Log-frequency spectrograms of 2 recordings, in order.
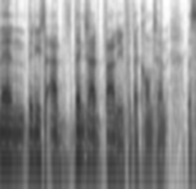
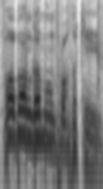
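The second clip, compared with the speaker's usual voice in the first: put-on Mancunian accent, much higher pitch, much louder; 9 semitones higher, 4 dB louder than usual. Retelling how Nick made up a name for the show, imitating Nick's Mancunian accent. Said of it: "in his Mancunian accent".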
